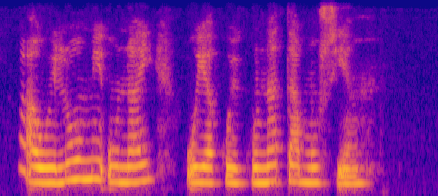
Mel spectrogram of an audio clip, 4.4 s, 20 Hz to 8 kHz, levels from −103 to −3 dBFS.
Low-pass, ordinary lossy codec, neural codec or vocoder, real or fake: 7.2 kHz; Opus, 32 kbps; none; real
